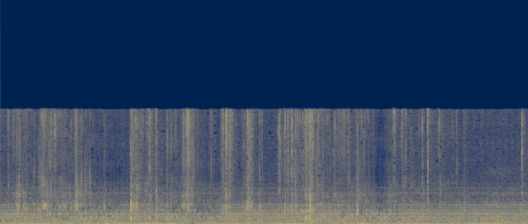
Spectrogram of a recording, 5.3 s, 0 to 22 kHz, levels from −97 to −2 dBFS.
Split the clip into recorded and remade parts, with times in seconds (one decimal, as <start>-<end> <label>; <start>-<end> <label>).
0.0-0.4 recorded; 0.4-1.2 remade; 1.2-1.7 recorded; 1.7-2.2 remade; 2.2-3.4 recorded; 3.4-4.0 remade; 4.0-5.3 recorded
